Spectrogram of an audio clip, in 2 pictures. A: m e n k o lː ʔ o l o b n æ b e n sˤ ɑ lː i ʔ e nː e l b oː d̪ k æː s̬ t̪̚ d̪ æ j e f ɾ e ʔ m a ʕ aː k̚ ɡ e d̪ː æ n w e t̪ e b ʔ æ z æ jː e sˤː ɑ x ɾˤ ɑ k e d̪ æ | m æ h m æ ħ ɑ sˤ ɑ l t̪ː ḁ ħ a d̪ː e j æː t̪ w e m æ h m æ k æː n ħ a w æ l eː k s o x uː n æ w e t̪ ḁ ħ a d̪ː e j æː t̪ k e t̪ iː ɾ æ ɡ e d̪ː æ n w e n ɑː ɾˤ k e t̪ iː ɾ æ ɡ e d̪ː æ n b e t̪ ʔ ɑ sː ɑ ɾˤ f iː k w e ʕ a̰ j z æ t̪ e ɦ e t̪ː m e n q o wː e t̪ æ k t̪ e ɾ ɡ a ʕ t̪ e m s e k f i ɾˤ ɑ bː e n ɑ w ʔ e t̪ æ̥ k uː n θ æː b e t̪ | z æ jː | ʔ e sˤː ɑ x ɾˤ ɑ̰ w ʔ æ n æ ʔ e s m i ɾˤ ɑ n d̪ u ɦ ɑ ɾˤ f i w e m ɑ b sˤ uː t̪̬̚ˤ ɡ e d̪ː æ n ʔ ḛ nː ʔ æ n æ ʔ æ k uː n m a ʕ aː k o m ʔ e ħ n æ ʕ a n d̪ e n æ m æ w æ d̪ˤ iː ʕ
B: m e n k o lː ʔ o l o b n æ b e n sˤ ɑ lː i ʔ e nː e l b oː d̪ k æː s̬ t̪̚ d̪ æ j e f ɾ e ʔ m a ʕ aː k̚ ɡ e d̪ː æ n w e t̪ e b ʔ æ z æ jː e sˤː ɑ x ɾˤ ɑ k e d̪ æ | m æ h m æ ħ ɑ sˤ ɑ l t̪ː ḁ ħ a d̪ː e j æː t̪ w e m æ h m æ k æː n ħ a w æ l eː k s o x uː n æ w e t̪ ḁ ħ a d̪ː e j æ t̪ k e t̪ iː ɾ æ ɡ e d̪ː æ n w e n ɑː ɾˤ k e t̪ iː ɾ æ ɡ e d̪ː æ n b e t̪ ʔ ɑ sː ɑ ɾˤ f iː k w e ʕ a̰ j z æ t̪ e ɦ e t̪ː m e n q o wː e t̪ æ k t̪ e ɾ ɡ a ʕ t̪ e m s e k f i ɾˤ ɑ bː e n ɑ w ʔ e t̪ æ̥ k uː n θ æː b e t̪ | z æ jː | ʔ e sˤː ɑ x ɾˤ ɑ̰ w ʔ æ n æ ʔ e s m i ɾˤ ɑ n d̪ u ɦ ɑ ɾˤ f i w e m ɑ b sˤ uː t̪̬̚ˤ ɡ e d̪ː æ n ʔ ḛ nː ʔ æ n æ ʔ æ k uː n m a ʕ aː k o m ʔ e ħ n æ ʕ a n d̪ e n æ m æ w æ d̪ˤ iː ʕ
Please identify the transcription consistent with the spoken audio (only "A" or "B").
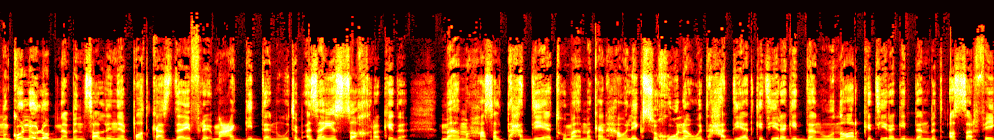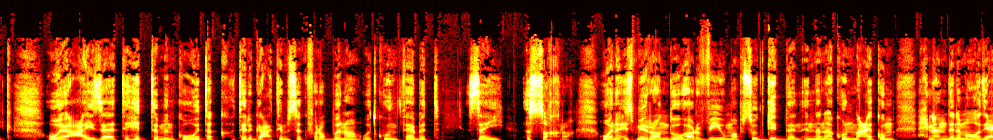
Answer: A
